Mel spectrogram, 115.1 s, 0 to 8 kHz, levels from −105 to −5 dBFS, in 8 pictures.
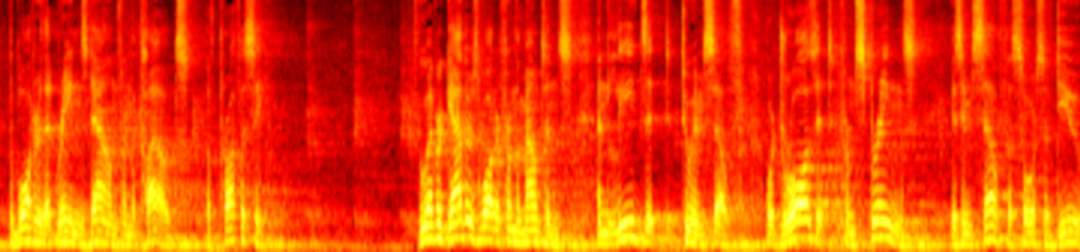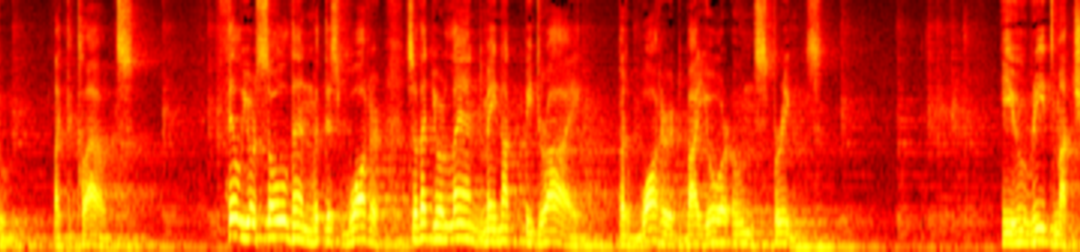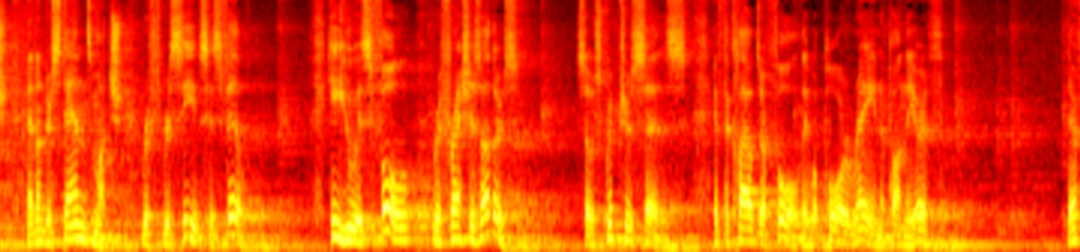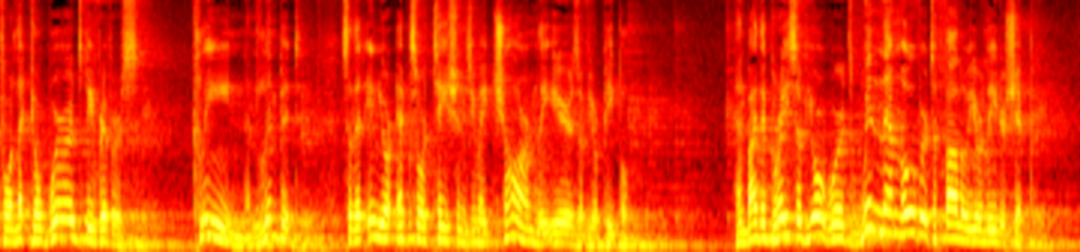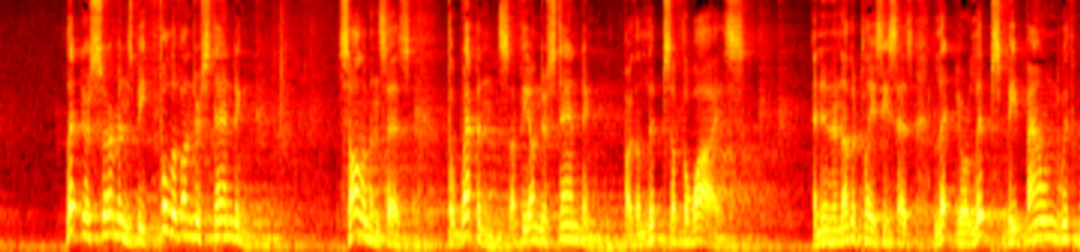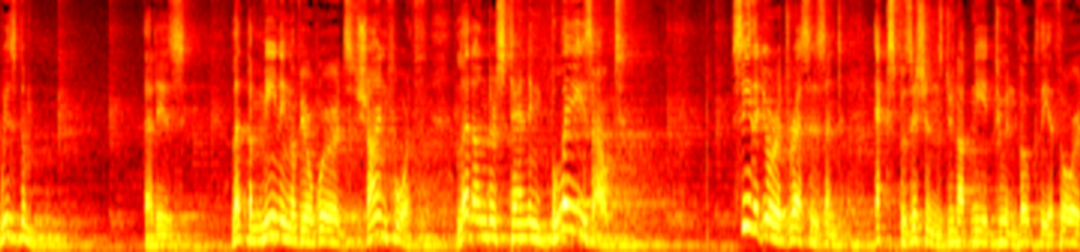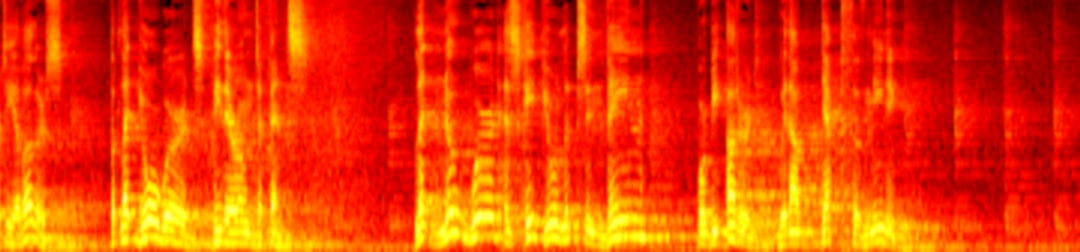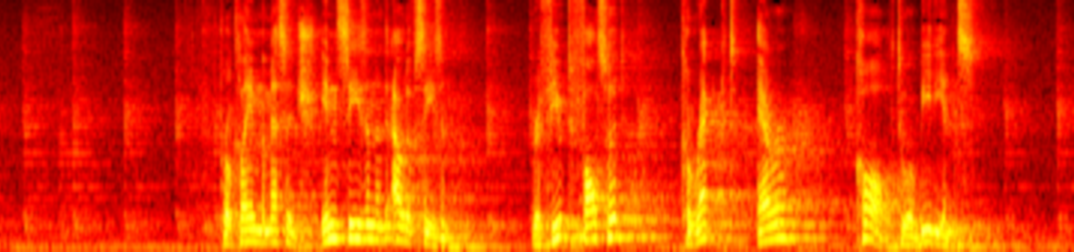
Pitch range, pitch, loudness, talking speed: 95-155 Hz, 115 Hz, -25 LUFS, 115 wpm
